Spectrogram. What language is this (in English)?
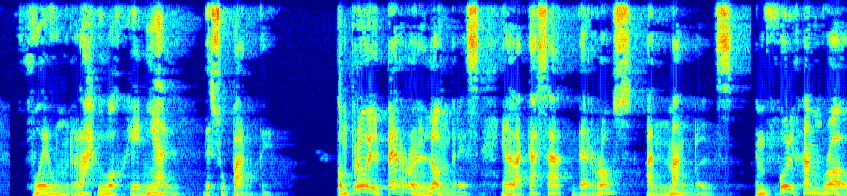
Spanish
